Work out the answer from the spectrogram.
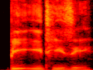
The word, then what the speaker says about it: Betz: B-E-T-Z. Yeah. Pronounced like the word Betz.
